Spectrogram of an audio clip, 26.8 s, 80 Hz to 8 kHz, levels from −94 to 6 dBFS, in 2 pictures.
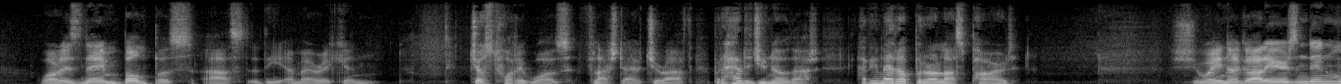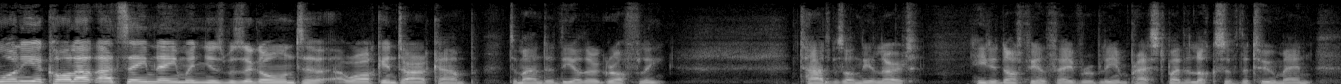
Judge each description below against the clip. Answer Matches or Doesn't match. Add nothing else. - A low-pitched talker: Matches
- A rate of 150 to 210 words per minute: Matches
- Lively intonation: Matches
